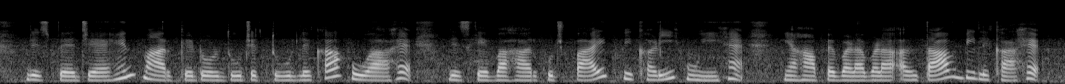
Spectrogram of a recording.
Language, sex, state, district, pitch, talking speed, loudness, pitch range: Hindi, female, Andhra Pradesh, Chittoor, 200 Hz, 140 wpm, -19 LUFS, 195-230 Hz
